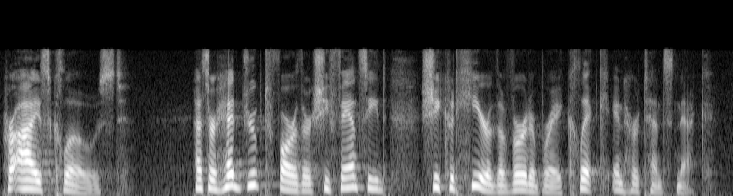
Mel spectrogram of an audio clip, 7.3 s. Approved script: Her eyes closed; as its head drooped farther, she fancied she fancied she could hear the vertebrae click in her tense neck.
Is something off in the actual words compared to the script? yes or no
yes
